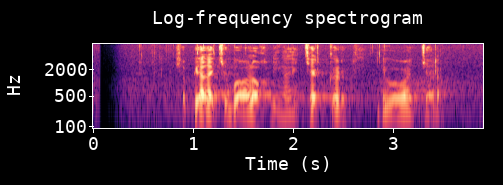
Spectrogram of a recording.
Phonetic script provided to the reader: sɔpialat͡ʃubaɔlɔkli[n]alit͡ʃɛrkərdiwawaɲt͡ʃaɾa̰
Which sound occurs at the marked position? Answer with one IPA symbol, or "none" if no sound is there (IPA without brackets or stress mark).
ŋ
